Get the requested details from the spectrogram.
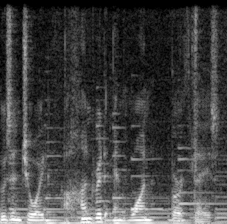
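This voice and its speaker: Music plays in the background as a man speaks at a moderate pace. His pitch is fairly low. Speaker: documentary host. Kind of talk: documentary narration.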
